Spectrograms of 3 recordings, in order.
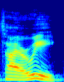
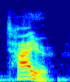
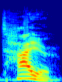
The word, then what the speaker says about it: Tyre: We've been calling it Tyre. That's also erroneous. It's actually Tyre. It's pronounced Tyre, and Sidon is pronounced Sidon.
